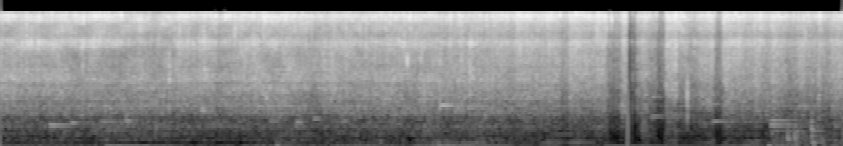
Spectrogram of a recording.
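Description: Freshly boiled long beans and carrots sizzling in hot oil in a coated wok as they are tipped in and stir-fried with a spatula, a steady frying hiss. A few sharp knocks of the spatula against the pan about six seconds in.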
